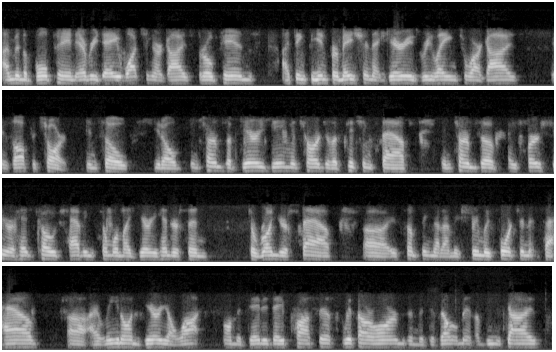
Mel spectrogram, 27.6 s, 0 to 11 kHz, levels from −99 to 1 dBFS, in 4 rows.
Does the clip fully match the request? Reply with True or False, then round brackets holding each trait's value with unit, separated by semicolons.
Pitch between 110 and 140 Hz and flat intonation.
True (135 Hz; 1.4 semitones)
